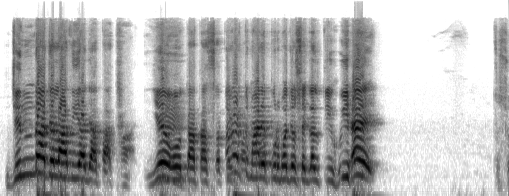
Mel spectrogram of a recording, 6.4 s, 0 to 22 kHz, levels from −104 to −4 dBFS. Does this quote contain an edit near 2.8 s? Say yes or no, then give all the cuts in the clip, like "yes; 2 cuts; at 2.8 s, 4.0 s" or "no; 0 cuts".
yes; 1 cut; at 2.8 s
